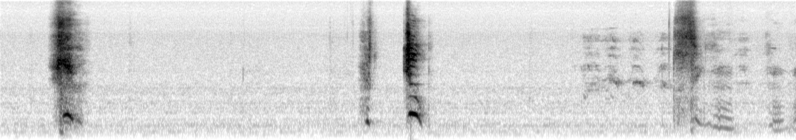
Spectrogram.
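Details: A man gives three sharp, explosive sneezes, two in quick succession, then brief soft voices in a quiet room; a pet cat is known to meow at his sneezes: sneezing.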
